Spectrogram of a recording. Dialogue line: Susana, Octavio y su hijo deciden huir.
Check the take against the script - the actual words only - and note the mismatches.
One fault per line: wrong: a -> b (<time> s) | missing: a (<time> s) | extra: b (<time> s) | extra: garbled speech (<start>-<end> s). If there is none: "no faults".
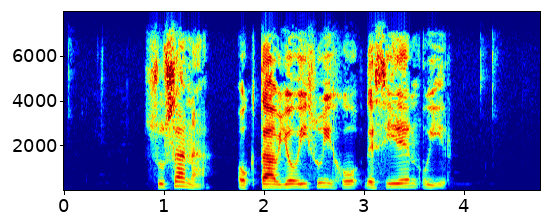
no faults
